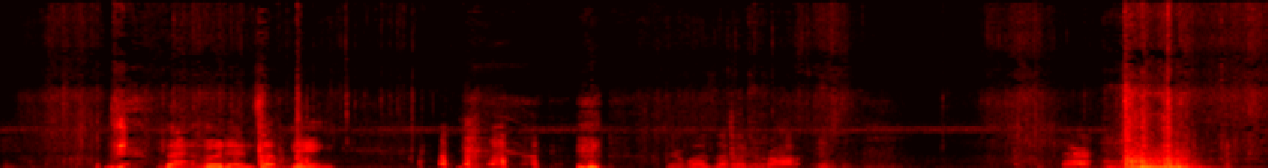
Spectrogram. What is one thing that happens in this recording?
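A rusty metal hood creaks as a man lifts it.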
